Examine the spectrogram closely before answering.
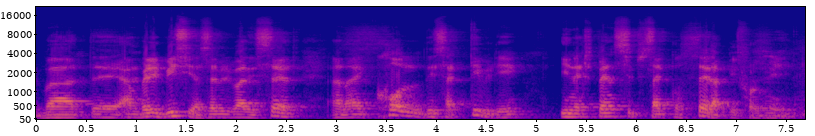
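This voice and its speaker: Fairly low-pitched man at a moderate pace, ordinary pitch variation, noticeable background noise and audible room echo. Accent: Spanish. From Argentina. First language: Spanish. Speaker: scientist and novelist. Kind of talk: panel Q&A.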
